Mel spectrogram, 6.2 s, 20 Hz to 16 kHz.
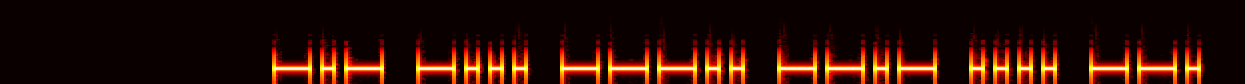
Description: Morse code, heard as a keyed tone, about 20 wpm, 700 Hz. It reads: KB8QHG
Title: USA Call Signs Repeated 2x 20wpm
